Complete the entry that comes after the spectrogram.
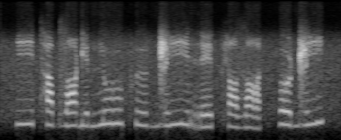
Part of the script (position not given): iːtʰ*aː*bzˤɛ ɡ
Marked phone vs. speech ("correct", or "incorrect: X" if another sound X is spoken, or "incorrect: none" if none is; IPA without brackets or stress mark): incorrect: a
